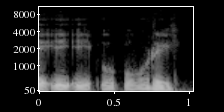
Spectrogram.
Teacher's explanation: जिन स्वरों के उच्चारण में मुंह लगभग बंद रहता है, मतलब बहुत ही कम खुलता है, तो उनको संवृत स्वर बोलते हैं।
